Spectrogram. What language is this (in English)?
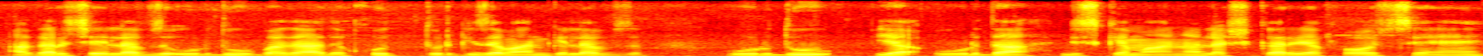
Urdu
